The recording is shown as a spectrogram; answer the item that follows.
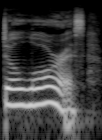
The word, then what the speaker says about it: Dolores: Moments later, after she leaves, he realizes it's Dolores, rhyming with the common pronunciation of clitoris.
